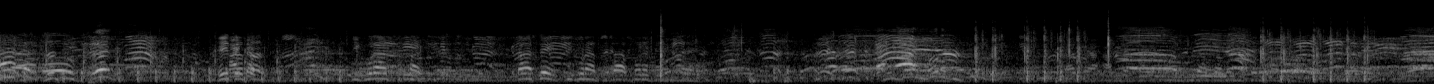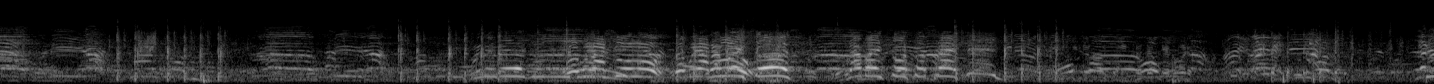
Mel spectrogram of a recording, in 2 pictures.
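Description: A ball is kicked with dull thuds on a pitch.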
